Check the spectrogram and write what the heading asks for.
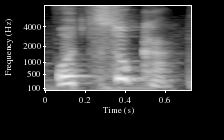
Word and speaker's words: Otsuka: e Masahiko Oshi, é, Otsuka. Oshi? Oshi não, Otsuka.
